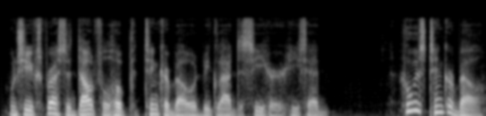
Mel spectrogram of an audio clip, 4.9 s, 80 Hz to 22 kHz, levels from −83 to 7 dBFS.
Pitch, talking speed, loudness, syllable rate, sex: 130 Hz, 260 wpm, -19 LUFS, 6.6 syllables/s, male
